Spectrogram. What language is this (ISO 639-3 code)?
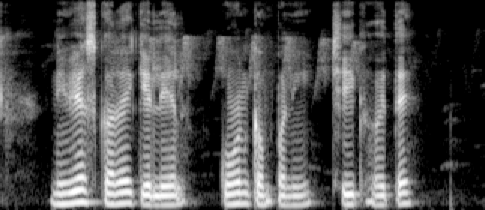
mai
